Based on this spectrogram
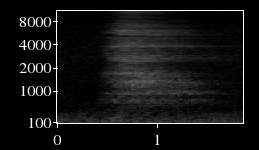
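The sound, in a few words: breathing in during postural exercise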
